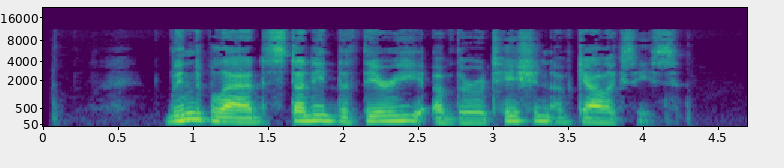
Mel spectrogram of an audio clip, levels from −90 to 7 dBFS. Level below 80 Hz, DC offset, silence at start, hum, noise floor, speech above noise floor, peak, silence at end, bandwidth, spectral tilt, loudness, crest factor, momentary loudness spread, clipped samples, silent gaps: -46 dBFS; under 0.1%; 0.8 s; none; -52 dBFS; 35 dB; -2 dBFS; 0.5 s; 11.5 kHz; -5 dB/octave; -18 LUFS; 16 dB; 12 LU; under 0.1%; none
